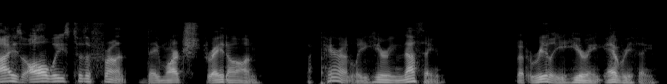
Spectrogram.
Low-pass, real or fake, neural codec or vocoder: 7.2 kHz; fake; codec, 16 kHz in and 24 kHz out, 1.1 kbps, FireRedTTS-2 codec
